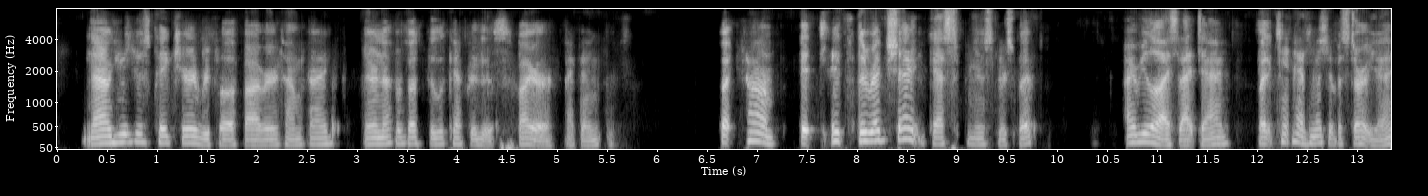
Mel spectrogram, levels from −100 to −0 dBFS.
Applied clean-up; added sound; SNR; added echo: neural mask model Resemble Enhance denoiser.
